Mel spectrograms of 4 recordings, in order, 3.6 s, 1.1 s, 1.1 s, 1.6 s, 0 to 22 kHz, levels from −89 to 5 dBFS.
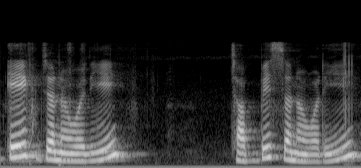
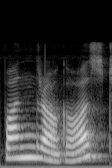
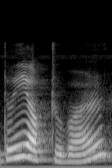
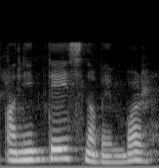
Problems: continuous background conversations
